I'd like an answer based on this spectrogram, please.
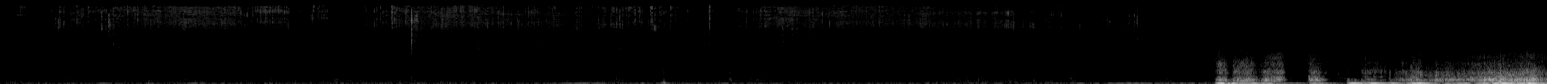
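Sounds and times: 
soft airy crinkling: 0.0 - 11.7
heavier thumping and rubbing: 12.2 - 15.4.

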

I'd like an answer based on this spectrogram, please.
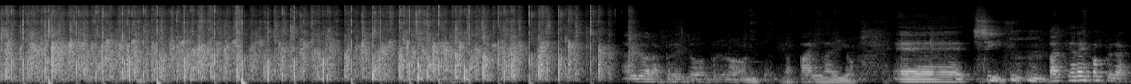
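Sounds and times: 
audience applause: 0.0 - 6.4
speech: 6.4 - 11.3.

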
